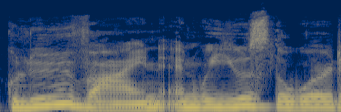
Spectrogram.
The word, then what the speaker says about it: Glühwein: It's called Glühwein, and we use the word in English. Just in case you're interested, it's spelled capital G-L, U with 2 dots, umlaut,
